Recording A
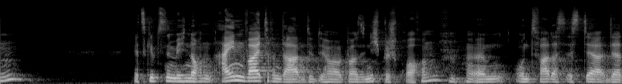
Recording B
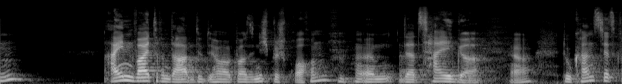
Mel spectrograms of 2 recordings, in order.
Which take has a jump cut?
B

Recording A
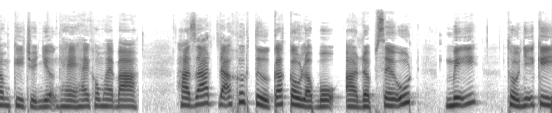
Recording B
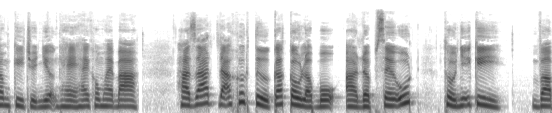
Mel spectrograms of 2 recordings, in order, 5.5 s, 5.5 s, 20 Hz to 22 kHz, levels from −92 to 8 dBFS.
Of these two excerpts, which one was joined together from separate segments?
B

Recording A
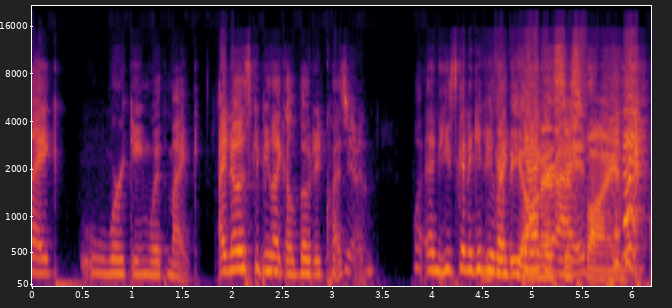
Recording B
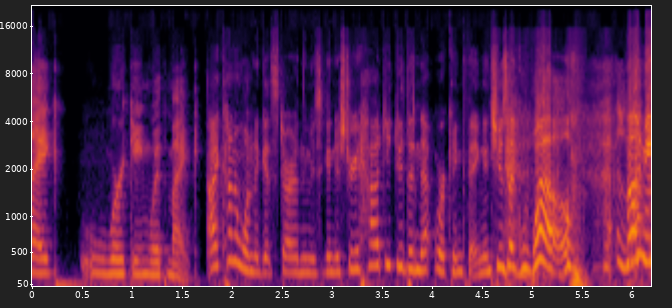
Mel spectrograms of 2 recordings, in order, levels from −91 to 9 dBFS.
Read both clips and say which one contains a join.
B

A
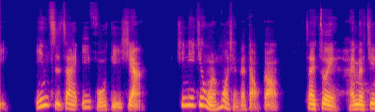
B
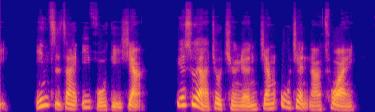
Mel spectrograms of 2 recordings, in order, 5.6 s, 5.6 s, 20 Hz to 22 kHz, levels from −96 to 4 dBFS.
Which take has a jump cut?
A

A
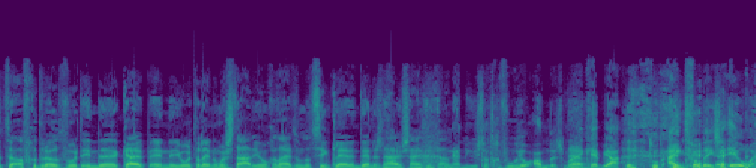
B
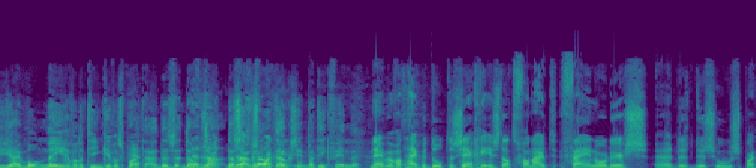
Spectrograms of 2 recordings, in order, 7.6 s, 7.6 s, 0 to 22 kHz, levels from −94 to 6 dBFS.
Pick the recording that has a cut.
A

